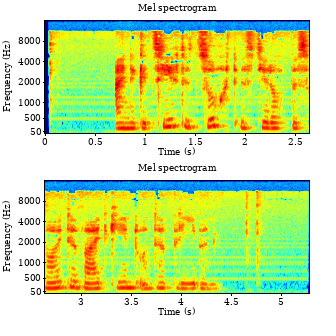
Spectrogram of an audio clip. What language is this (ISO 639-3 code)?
deu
